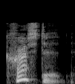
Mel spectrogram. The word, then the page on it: crusted: British English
